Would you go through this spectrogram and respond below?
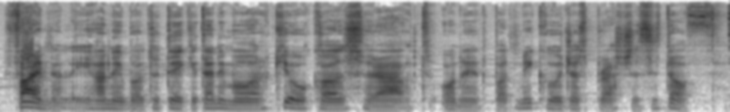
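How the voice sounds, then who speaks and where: A man reading visual novel narration aloud as a let's play commentator, somewhat halting and sick with a cough. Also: on the low side, animated, fairly bright tone, faint music behind.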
